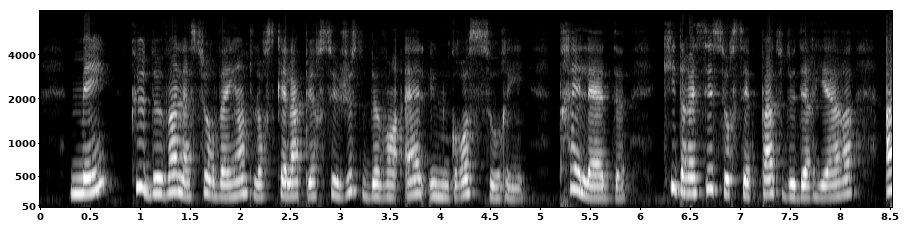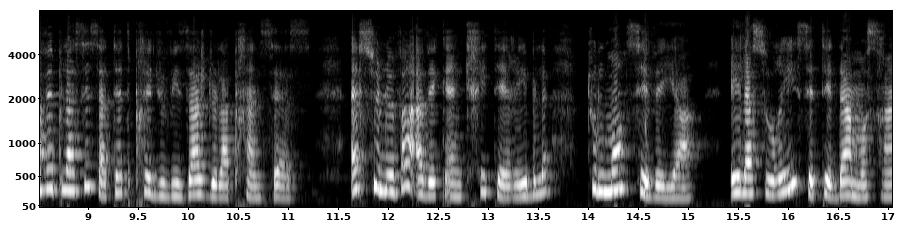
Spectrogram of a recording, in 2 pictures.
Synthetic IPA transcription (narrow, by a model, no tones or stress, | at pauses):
mɛkəd̪əvɛ̃lasyʁvɛjɑ̃t̪lɔʁskɛlapɛʁsyʒyst̪d̪əvɑ̃ʔɛlynɡʁɔsːuʁi | t̪χɛlɛd̪kʰʲid̪ʁesesyʁsepat̪d̪əd̪ɛʁjɛʁavɛplasesat̪ɛt̪pχɛd̪yvizaʒd̪əlapχɛ̃sɛs | ɛlsələvaʔavɛkɛ̃kχit̪eʁiblt̪uləmɔ̃d̪seveja | elasuʁiset̪ɛd̪amɔsʁɛ̃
